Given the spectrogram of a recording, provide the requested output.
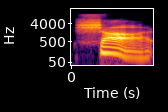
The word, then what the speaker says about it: Sha: like it's even more confusing because the English pronunciation is Sha. It's SHA.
